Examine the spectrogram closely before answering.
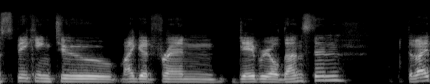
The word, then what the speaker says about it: Gabriel Dunston: I am speaking to my good friend Gabriel Dunston. Did I pronounce that correctly?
